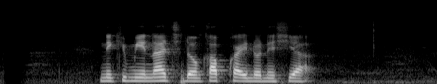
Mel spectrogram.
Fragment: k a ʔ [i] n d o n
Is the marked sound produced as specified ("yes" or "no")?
yes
